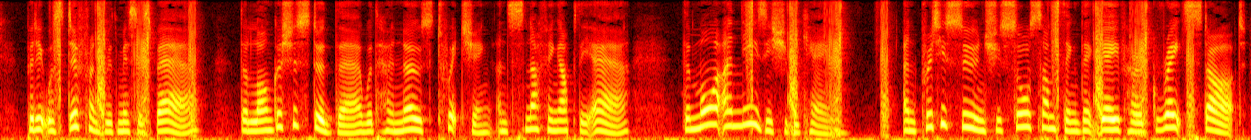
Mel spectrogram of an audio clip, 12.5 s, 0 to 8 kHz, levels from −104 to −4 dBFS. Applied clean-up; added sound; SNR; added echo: none; Packing tape, duct tape; 13 dB; none.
